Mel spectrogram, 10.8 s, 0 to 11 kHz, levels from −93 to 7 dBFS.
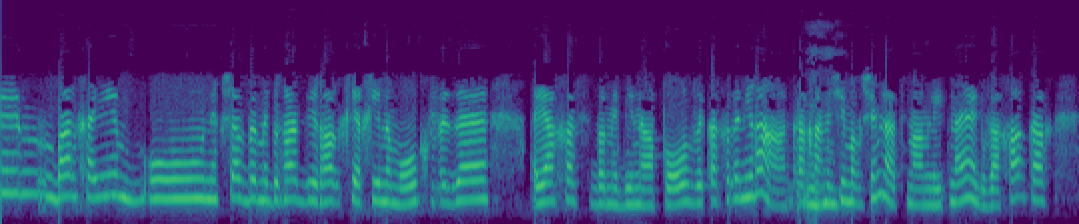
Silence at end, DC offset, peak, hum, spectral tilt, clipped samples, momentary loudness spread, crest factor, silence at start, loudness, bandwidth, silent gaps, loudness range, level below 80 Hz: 0.05 s; under 0.1%; -10 dBFS; none; -7 dB/octave; under 0.1%; 6 LU; 16 dB; 0 s; -27 LUFS; 8 kHz; none; 1 LU; -78 dBFS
